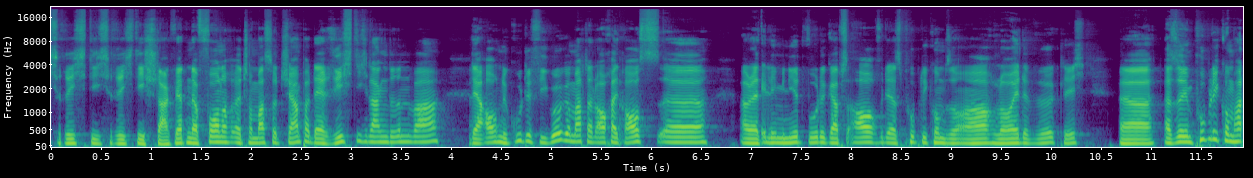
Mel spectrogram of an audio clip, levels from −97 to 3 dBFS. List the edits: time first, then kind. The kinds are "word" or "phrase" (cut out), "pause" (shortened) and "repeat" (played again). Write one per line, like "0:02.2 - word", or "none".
0:04.2 - word
0:05.7 - word
0:07.1 - word

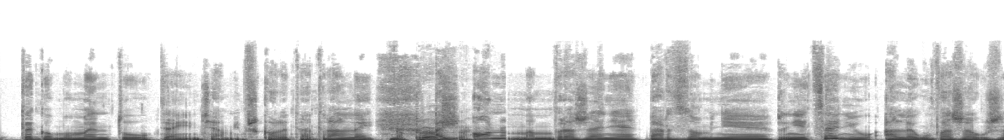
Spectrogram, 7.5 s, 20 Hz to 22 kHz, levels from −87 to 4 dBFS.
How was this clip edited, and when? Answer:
0:01.2 - word
0:03.8 - word
0:05.8 - word

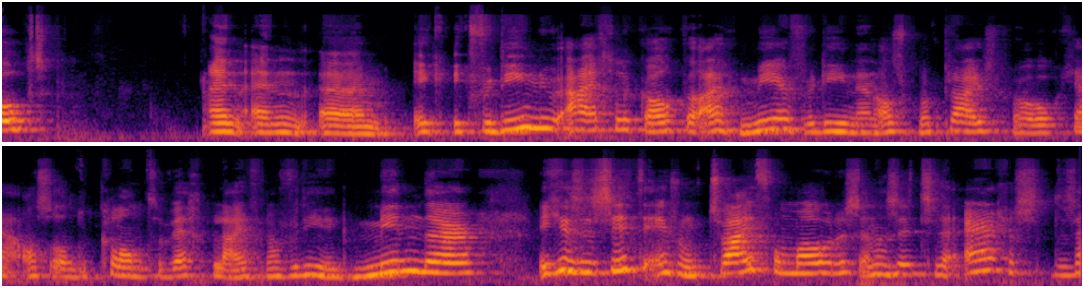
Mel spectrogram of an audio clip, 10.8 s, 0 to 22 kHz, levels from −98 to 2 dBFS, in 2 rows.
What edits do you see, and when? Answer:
none

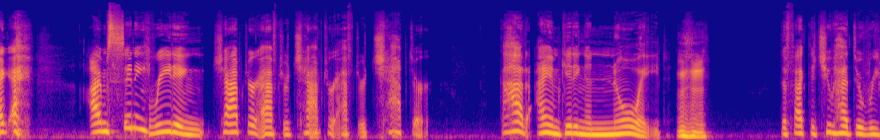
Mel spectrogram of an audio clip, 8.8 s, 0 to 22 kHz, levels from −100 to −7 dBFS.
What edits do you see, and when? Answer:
0:01.5 - word

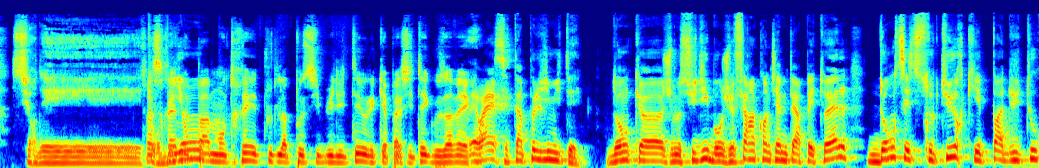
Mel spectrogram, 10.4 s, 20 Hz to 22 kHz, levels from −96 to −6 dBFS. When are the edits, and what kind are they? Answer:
0:06.0 - pause

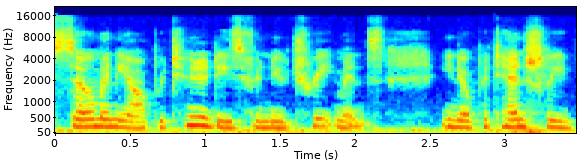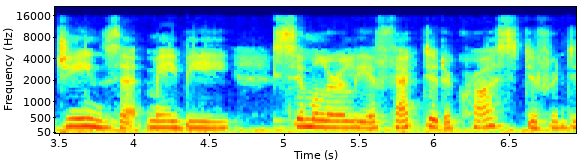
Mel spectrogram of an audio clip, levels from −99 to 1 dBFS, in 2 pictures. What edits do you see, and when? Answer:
0:02.5 - phrase
0:04.9 - word

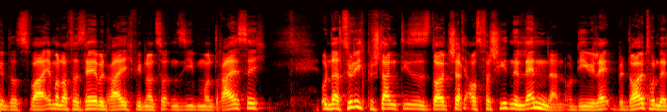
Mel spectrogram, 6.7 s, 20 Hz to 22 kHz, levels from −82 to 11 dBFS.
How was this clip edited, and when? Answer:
0:01.1 - word
0:04.6 - word

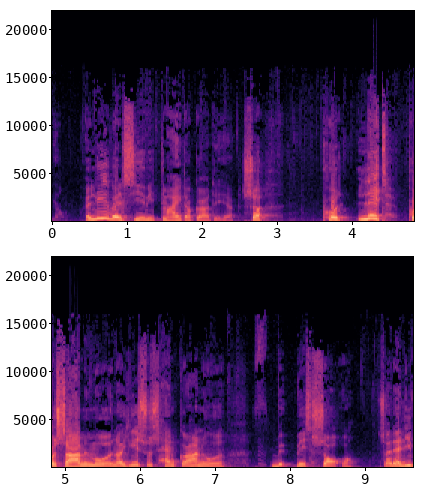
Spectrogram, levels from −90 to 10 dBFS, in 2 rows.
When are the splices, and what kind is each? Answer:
0:01.5 - word
0:02.5 - pause
0:08.3 - phrase

